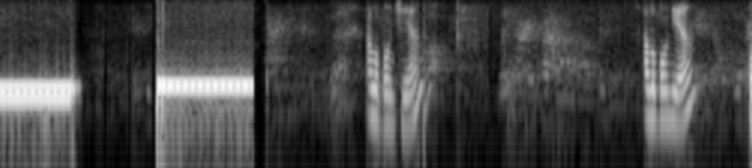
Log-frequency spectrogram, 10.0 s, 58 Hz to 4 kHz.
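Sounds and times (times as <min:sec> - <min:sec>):
telephone line tones during a call transfer: 0:00.0 - 0:01.1, 0:02.1 - 0:03.4
speech: 0:04.9 - 0:05.8, 0:08.6 - 0:09.4.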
